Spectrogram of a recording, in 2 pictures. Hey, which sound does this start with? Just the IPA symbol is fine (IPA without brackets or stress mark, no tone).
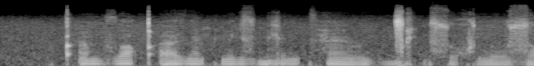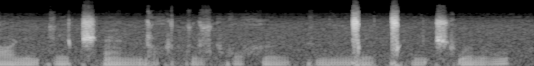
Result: qʼ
